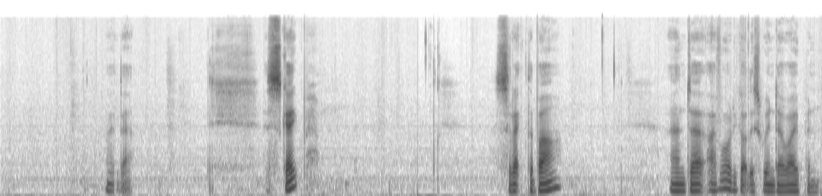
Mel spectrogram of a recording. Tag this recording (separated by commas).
Speech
